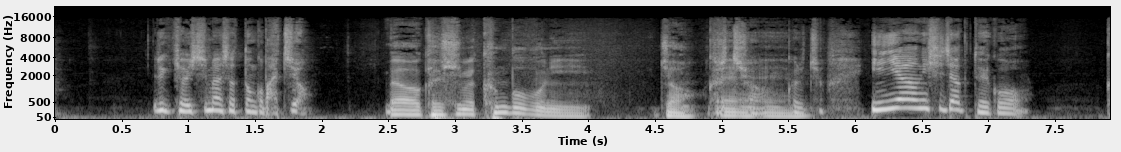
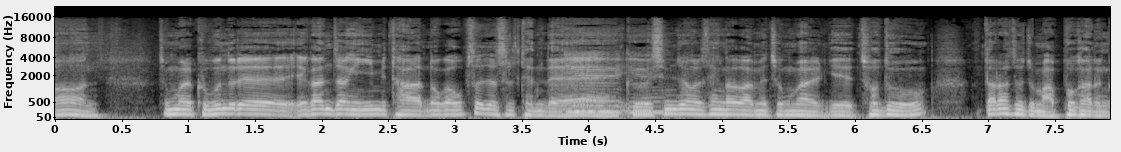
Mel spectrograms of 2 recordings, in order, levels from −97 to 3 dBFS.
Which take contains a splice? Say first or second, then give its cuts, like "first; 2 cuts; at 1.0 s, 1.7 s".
second; 1 cut; at 3.0 s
